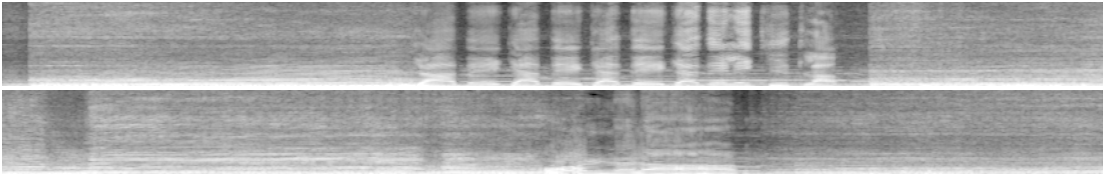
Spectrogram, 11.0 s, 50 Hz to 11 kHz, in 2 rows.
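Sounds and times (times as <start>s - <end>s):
dirt bike engine at high revs: 0.0s - 11.0s.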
